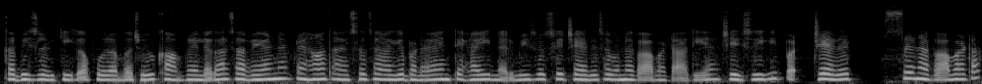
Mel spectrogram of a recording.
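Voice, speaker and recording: Brief: woman narrator, gravelly, mellow, slightly high voice. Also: rough recording. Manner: steady dramatic storytelling. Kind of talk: novel reading.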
